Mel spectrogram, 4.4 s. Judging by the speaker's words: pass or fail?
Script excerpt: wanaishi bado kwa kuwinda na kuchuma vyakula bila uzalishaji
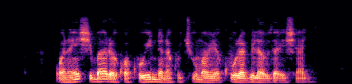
pass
